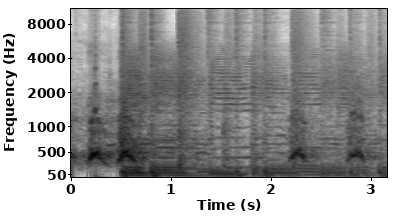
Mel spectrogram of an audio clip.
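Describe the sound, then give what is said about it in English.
Dogs barking and yipping: a few sharp, high-pitched barks come in short bursts with gaps between them, over a steady lower background sound. “And that's the sound of the dogs.”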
